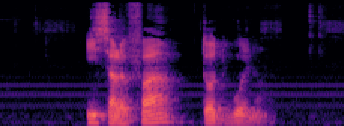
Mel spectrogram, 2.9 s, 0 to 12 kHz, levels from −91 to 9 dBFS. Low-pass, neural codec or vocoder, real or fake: 10.8 kHz; none; real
